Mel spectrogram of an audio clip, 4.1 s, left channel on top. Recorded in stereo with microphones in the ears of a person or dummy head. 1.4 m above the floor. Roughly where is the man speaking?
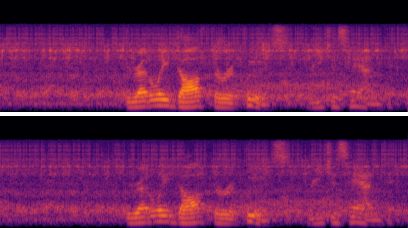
Left.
